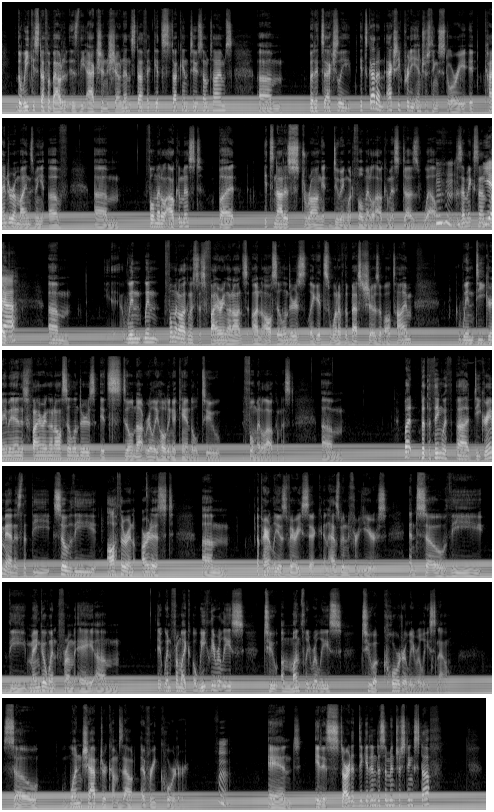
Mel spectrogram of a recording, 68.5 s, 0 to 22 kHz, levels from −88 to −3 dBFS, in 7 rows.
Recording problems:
electrical hum; loud; throughout; 50 Hz, 7 dB below the speech

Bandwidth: 17 kHz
